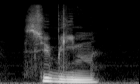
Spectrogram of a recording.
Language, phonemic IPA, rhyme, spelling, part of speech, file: French, /sy.blim/, -im, sublime, adjective / verb, Fr-sublime.ogg
- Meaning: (adjective) sublime, extraordinary; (verb) inflection of sublimer: 1. first/third-person singular present indicative/subjunctive 2. second-person singular imperative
